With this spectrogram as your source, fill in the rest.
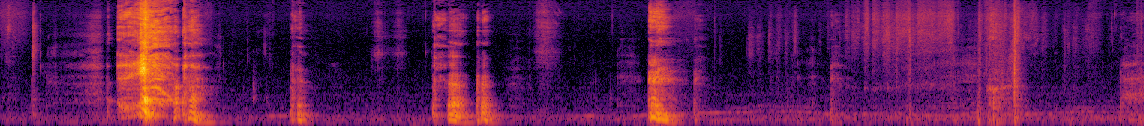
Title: Morning Coughing, Gagging, Spitting and Nose Blowing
